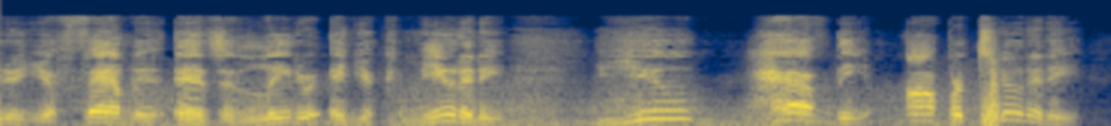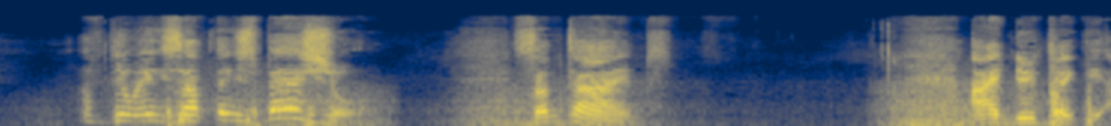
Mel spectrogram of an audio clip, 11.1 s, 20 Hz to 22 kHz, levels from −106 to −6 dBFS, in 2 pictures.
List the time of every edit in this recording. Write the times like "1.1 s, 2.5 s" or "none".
8.1 s

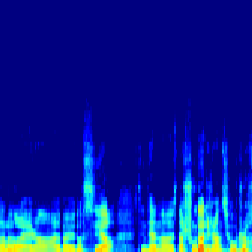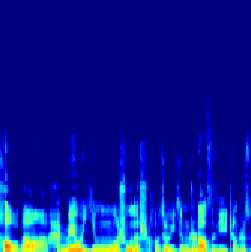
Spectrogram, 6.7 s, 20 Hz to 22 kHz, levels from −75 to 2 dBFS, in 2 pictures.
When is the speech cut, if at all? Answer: 2.3 s

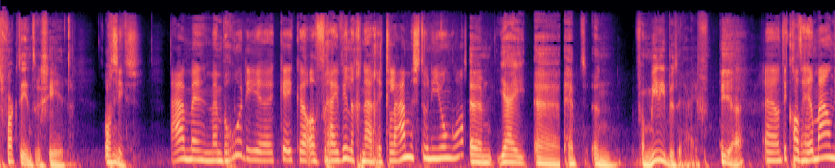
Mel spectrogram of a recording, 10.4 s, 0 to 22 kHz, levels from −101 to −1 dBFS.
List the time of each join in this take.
5.8 s, 7.0 s, 9.0 s

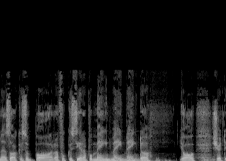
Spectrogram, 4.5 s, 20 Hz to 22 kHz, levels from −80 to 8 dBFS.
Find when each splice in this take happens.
2.2 s

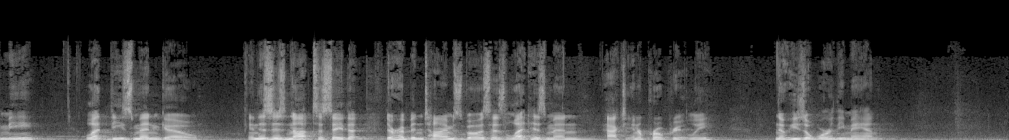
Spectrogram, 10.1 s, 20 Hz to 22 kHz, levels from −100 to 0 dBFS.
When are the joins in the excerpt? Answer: 2.4 s

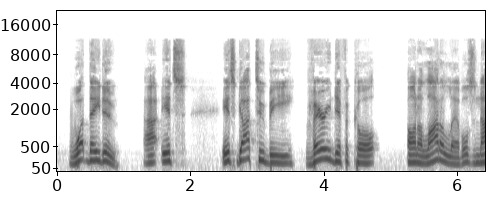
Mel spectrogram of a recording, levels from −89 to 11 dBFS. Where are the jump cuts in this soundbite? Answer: 1.3 s, 3.6 s

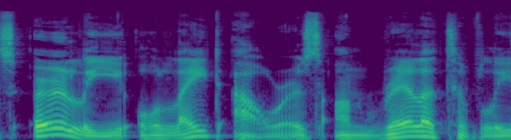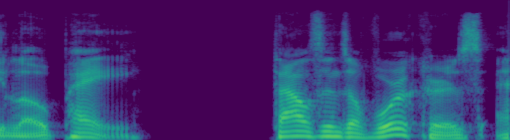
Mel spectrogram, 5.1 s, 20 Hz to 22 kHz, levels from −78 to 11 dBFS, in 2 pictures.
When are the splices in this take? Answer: 3.9 s

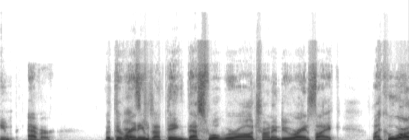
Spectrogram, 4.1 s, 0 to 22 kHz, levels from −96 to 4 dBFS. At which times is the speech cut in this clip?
1.5 s, 3.1 s

